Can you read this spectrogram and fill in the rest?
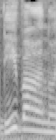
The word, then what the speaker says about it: liver: えー、リバーのリは、リとレの間のような音で L で発音します。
